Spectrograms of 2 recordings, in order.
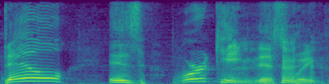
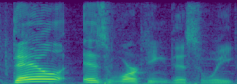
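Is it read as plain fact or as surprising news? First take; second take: surprising news; plain fact. First: It is read as if announcing surprising news. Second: It is read as a plain, routine fact.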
